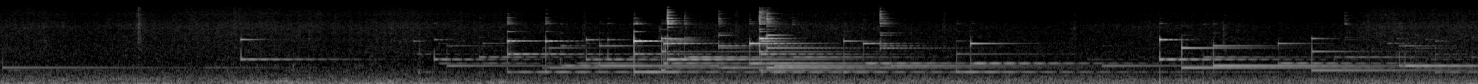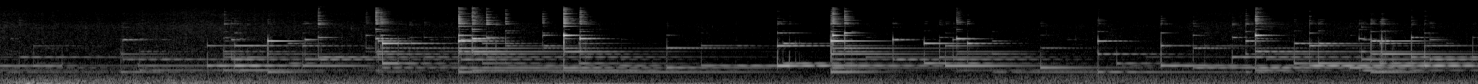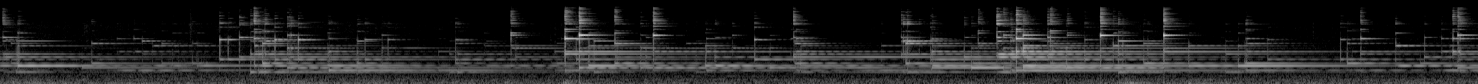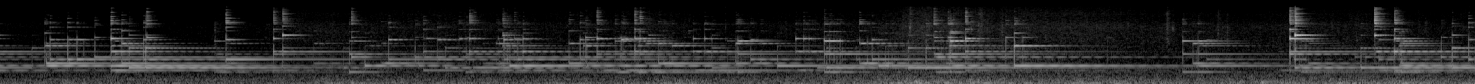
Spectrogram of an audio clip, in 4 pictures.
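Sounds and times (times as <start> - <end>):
faint low wind rush: 0.0 - 59.0
wind chimes ringing: 0.0 - 59.0.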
